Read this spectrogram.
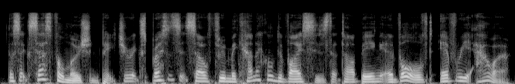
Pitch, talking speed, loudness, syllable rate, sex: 135 Hz, 175 wpm, -17 LUFS, 6.8 syllables/s, male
